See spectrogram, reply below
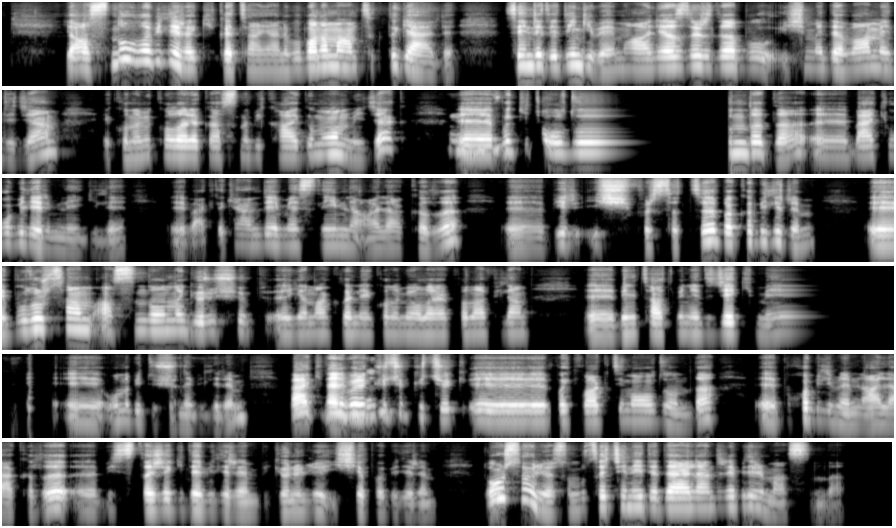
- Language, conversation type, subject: Turkish, advice, İşimdeki anlam kaybı yüzünden neden yaptığımı sorguluyorsam bunu nasıl ele alabilirim?
- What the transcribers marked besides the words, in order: other background noise; distorted speech; tapping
